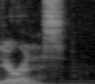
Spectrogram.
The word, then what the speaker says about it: Uranus: more rings around Uranus I know what you were thinking and you were thinking I was going to pronounce it another way but the planet is called Uranus yes it is uh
